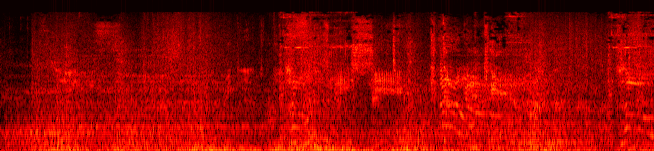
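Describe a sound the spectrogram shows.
Spell blasts and clashing effects from a video game battle ring out.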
